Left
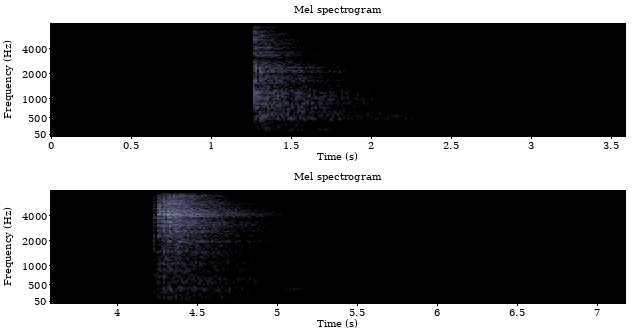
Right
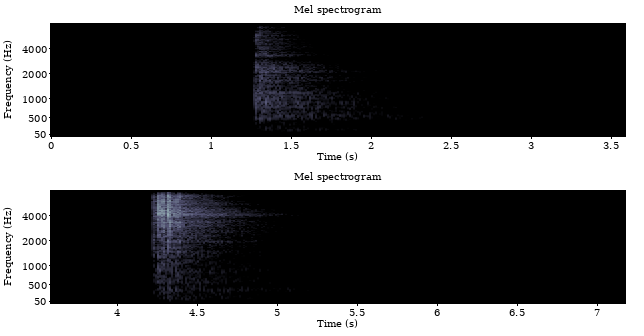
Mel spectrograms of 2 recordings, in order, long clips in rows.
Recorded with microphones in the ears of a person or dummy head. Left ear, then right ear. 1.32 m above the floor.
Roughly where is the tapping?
Left.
